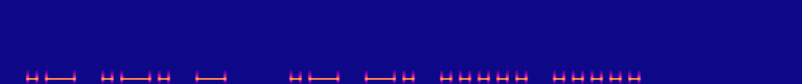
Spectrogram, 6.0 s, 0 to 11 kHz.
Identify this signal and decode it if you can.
Morse code, heard as a keyed tone, about 17 wpm, 700 Hz. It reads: ART AN55
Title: CWT Exchange 17wpm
